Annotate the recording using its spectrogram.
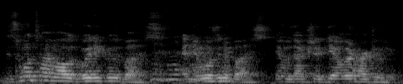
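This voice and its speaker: A young man co-hosting a comedy podcast, rambling through deadpan, absurd improvised stories. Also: mid-range voice, quick pace. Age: young adult. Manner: deadpan rambling storyteller, escalating absurd bits. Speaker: podcast co-host. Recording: echoey room, distant mic.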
